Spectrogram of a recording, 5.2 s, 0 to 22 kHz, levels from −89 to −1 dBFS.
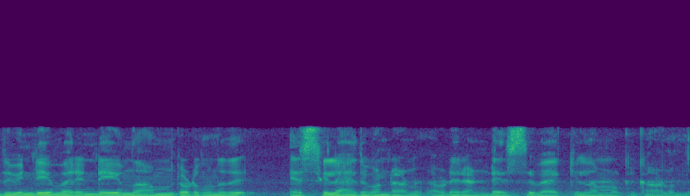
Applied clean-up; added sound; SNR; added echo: none; none; none; none.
